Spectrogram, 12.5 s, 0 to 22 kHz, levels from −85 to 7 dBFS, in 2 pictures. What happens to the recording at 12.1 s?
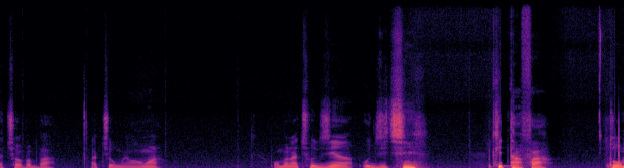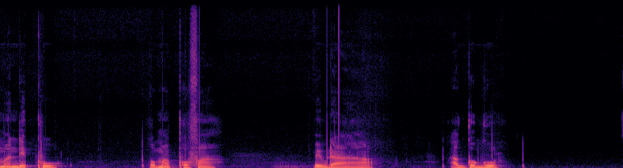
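At 12.1 s the audio is intact, with nothing beyond the background noise of the room.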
